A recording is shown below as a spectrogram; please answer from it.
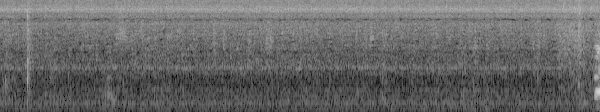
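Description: A steady, even background hiss of room noise with no clear event, apart from a faint click shortly after the start.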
